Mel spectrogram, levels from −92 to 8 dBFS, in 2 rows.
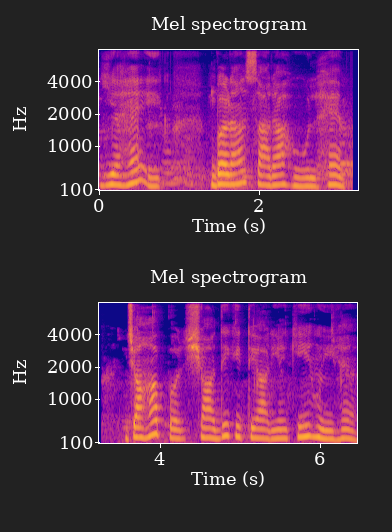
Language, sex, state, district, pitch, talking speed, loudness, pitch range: Hindi, male, Punjab, Fazilka, 200 Hz, 130 wpm, -17 LUFS, 185-215 Hz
